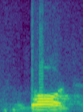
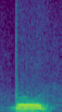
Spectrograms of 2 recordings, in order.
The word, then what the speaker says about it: rod: What you have to say right now is rod, not road.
